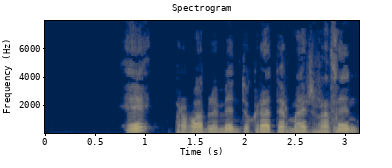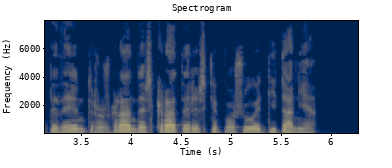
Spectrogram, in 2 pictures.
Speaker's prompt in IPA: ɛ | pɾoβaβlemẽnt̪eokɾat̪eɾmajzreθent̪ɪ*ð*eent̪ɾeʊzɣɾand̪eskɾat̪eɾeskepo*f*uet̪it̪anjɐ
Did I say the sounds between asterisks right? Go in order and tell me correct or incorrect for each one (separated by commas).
correct, incorrect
